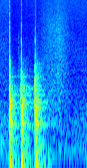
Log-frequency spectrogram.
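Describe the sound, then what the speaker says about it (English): Three sharp, evenly spaced knocks on a door, close and loud, ring out in a quiet hospital bathroom before silence settles. "A knock interrupts her thoughts."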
